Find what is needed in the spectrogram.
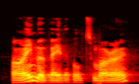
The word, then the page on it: I'm available tomorrow: American English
